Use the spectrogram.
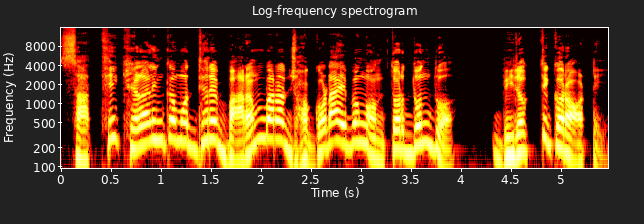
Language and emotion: Odia, disgusted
